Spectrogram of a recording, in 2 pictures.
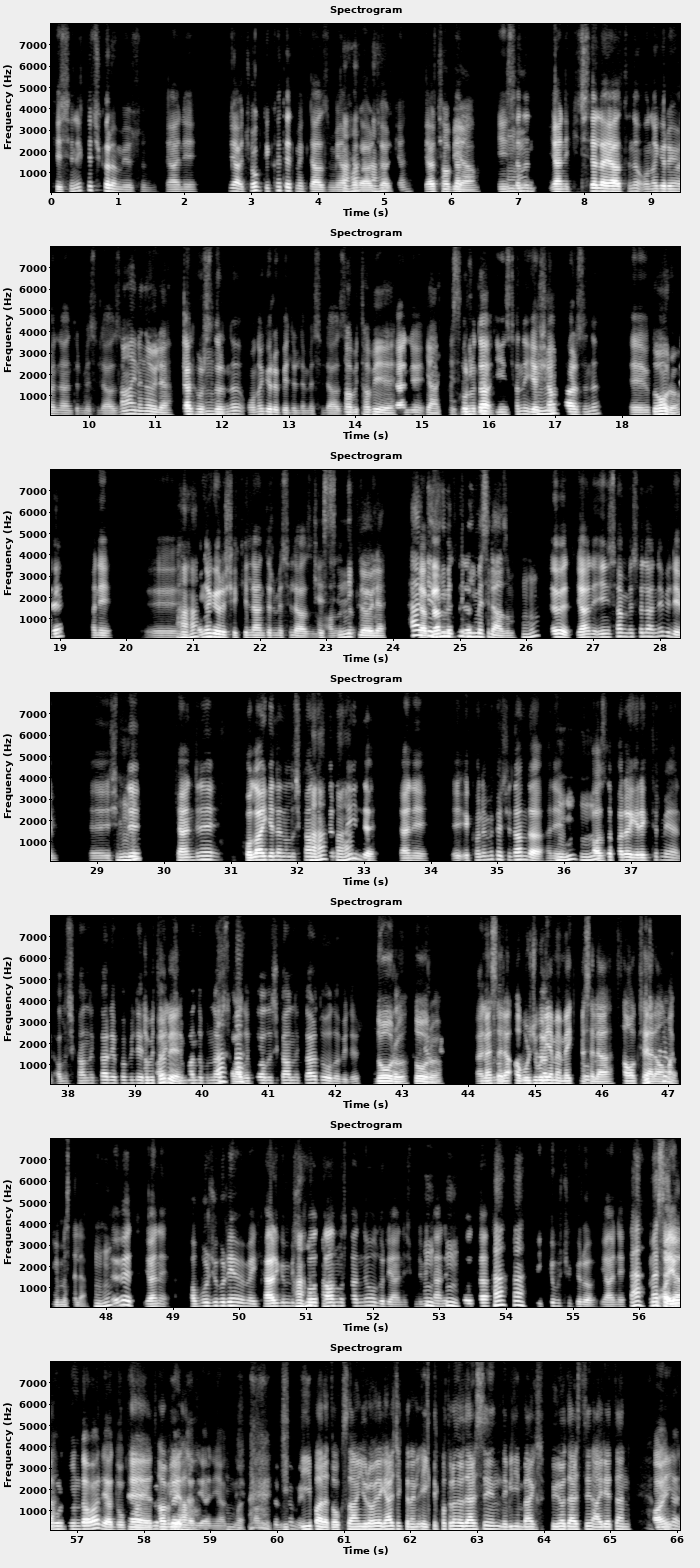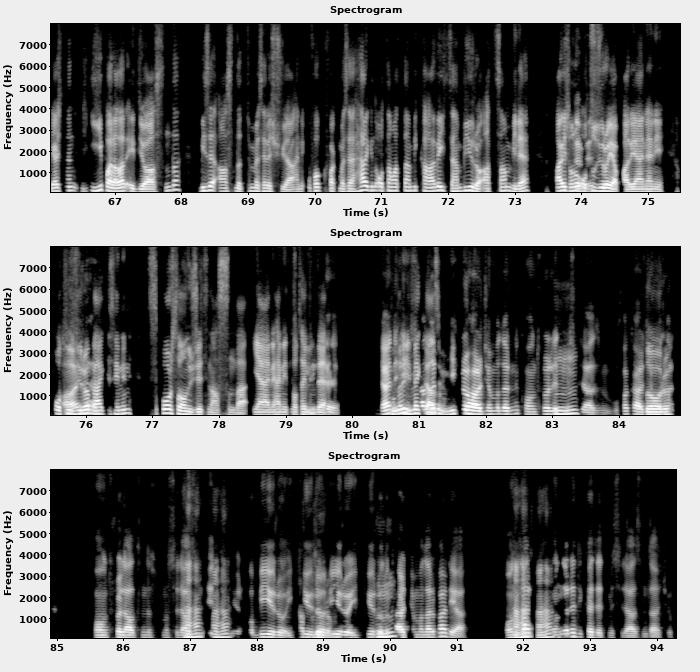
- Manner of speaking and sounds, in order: tapping; other background noise; distorted speech; laughing while speaking: "tabii ya"; unintelligible speech; unintelligible speech; static; in English: "totalinde"
- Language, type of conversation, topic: Turkish, unstructured, Neden çoğu insan borç batağına sürükleniyor?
